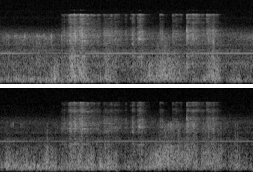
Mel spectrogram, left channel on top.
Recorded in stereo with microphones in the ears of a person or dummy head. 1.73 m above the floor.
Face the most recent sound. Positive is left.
turn(degrees=5)  # may be behind; listen again after turning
